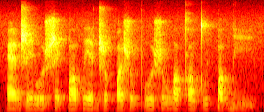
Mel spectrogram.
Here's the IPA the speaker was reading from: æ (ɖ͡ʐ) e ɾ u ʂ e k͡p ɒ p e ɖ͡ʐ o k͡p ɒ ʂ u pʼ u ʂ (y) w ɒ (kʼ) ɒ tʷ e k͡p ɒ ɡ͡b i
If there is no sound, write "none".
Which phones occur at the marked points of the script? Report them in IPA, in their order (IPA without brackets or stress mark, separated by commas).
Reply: ɖ͡ʐ, u, kʼ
